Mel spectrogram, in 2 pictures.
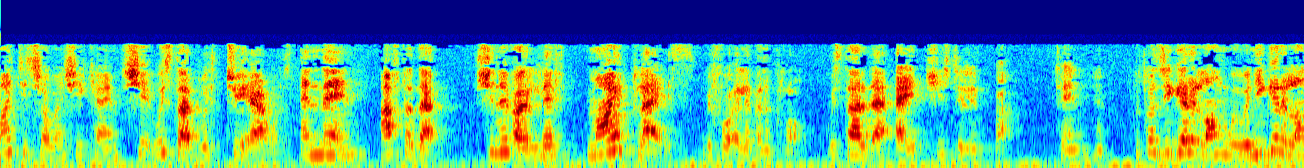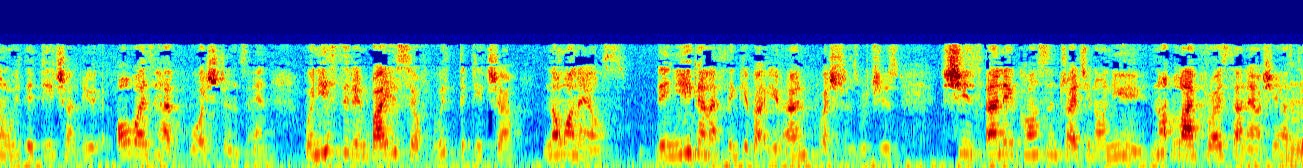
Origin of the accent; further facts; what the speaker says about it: Lebanon; English is a second language; Lebanon. It's not magic.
